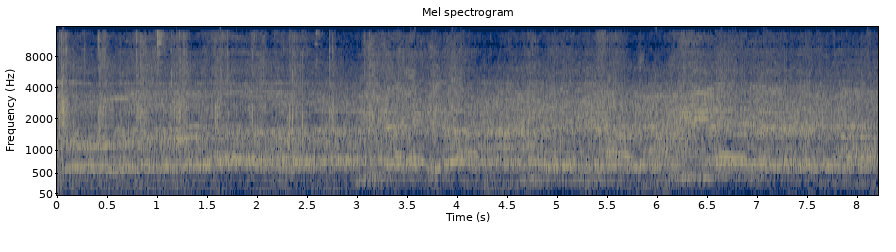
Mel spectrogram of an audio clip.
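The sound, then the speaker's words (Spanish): A large stadium crowd of Real Betis fans in Heliópolis shouts in protest against coach Quique Setién, a dense, steady roar of many voices with rising yells and jeers, loud and unbroken throughout, with no single voice standing out. “Gritos en su contra, él asumiendo y sacando pecho también.”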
